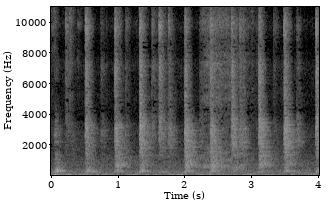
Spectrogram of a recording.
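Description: A series of irregular sharp taps and clicks, several a second, over a steady low rumble.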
